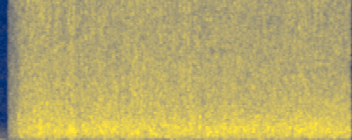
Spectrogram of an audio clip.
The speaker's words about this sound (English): Thick, dirty water pouring through the village of Cache Creek Wednesday. Mud and debris strewn across the highway.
